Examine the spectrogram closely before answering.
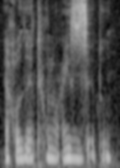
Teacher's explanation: اخذت تا پر ہمس، اخذته العزۃ یہاں پر زا پر بزنگ ساؤنڈ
